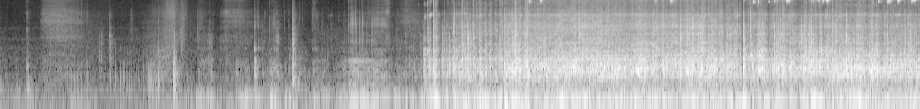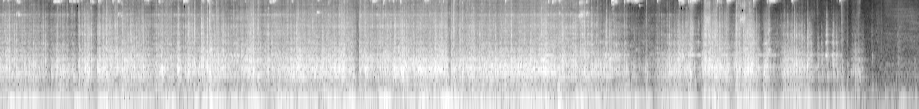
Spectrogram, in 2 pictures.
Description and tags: Remember granny using a handmill for coffee? All used the same mill, a eight inches wooden cube with a iron handle for rotation, a metal cup which you opened for refill and a drawer for milled b ready-to-use coffee. There was sort of Peace and feeling good when you saw and heared this scean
